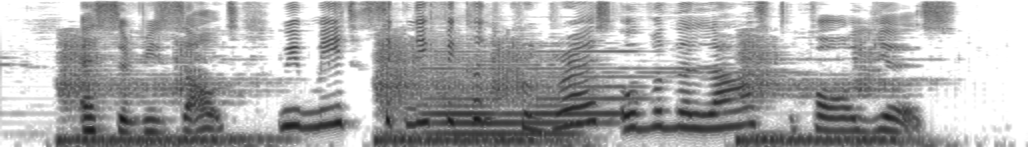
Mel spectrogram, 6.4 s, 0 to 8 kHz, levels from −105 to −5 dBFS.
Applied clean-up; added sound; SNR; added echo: classical method Wiener filter.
